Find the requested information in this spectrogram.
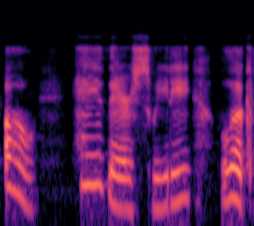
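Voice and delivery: possessed mom faking sweetness to her daughter; sweet mother voice. Retold or imitated. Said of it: "that mother kind of voice".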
